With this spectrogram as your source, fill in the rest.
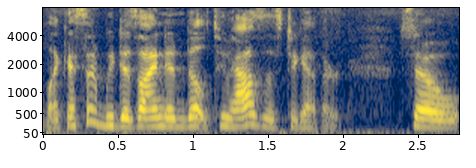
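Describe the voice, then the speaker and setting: A woman's medium-pitched voice with an American accent, set against a quiet background. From Iowa. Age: 50s. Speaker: spiritual counselor and priestess. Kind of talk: casual group discussion. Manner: animated.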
